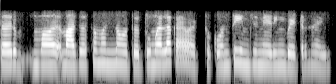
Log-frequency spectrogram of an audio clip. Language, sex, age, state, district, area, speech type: Marathi, female, 18-30, Maharashtra, Nashik, urban, conversation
